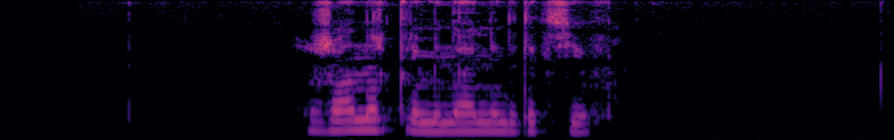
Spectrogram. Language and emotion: Russian, neutral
